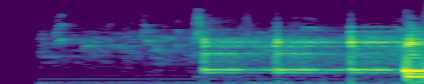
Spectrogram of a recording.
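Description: Soundtrack music fading in: faint at first, then distinct notes enter about a second in, striking roughly every third of a second with high chirpy tones above.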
